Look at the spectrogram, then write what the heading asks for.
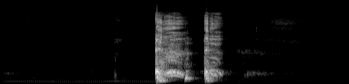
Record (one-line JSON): {"cough_length": "3.5 s", "cough_amplitude": 32768, "cough_signal_mean_std_ratio": 0.27, "survey_phase": "beta (2021-08-13 to 2022-03-07)", "age": "18-44", "gender": "Female", "wearing_mask": "No", "symptom_cough_any": true, "symptom_runny_or_blocked_nose": true, "symptom_other": true, "smoker_status": "Never smoked", "respiratory_condition_asthma": false, "respiratory_condition_other": false, "recruitment_source": "Test and Trace", "submission_delay": "1 day", "covid_test_result": "Positive", "covid_test_method": "ePCR"}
